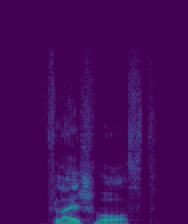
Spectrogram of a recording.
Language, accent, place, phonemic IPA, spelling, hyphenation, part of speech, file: German, Germany, Berlin, /ˈflaɪ̯ʃˌvʊrst/, Fleischwurst, Fleisch‧wurst, noun, De-Fleischwurst.ogg
- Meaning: a kind of boiled sausage similar to (and possibly including) mortadella and bologna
